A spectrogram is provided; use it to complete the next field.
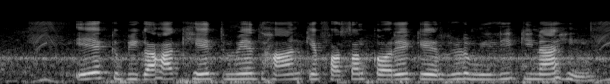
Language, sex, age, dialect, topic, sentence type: Bhojpuri, female, <18, Western, agriculture, question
